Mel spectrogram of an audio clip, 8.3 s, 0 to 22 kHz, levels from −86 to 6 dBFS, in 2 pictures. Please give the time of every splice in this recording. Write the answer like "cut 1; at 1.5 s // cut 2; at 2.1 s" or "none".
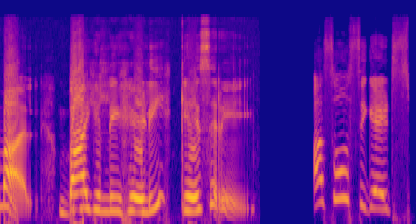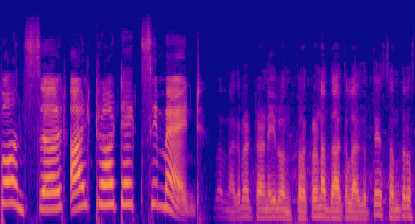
cut 1; at 6.1 s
